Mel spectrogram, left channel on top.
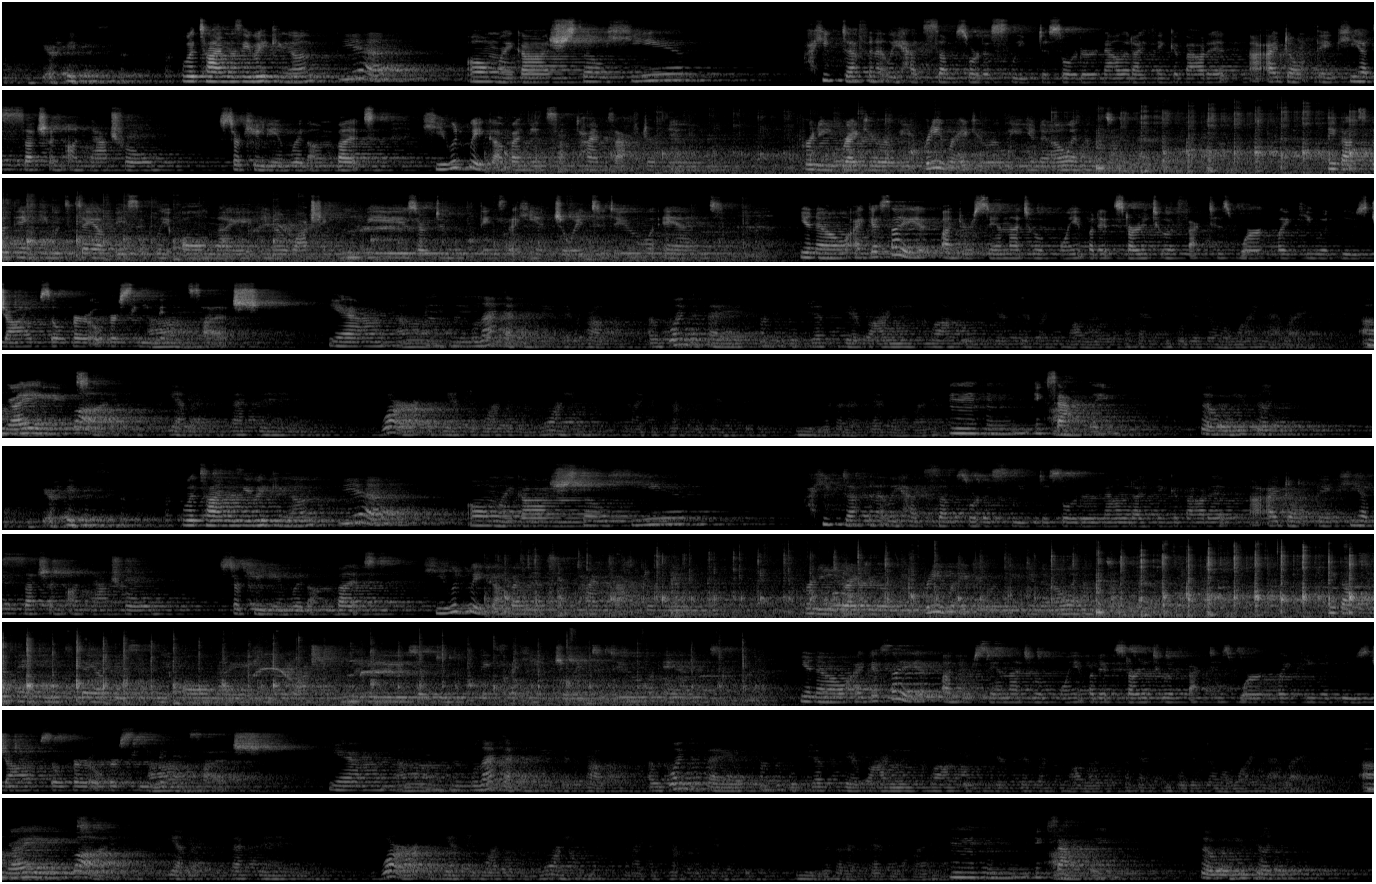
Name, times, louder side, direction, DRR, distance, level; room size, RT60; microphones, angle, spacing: voice 1, 0.2-1.1 3.4-3.9 22.0-22.2 24.2-25.5 30.8-31.1 42.6-43.2 45.1-45.6 45.8-55.3 55.6-56.9 57.2-58.1 58.6-60.8 61.1-62.5 62.8-64.2 65.3-65.9 66.7-67.7, equal, ahead, -5 dB, 3.0 m, -47 dB
voice 2, 1.8-3.1 4.6-6.9 8.0-15.3 15.9-21.0 21.7-24.7 26.4-26.7 27.0-35.2 35.4-43.7 44.4-46.0 54.8-55.7 64.3-66.0, left 4 dB, 60° left, 4 dB, 2.2 m, -41 dB
sound 1, 18.5-35.1, right 3 dB, 40° right, 1.8 m, -43 dB
27.5 x 26.5 x 5.6 m, 2.7 s
head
